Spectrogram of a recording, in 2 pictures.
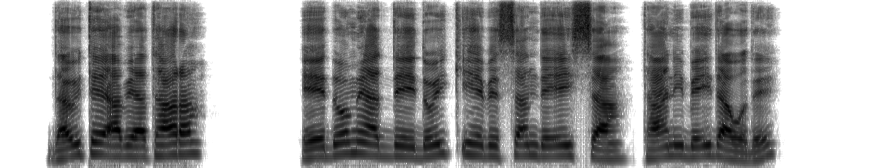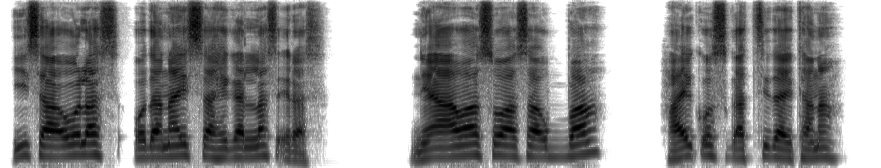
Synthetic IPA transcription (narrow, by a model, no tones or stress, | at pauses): d̪ɐwɪt̪ɛjɐbɛjɐt̪aːɾɐ | ʔe̞ːd̪o̞ːmɛɐd̪ːɛjd̪ɔjkʼːɪhɛbɛsːɐnd̪ɛʔɛjsːaːt̪aːnɪbɛʔɪd̪awɔd̪ɛ | ʔɪsaːʔoːlɐsɔd̪ɐnɐjsːɐhɛɡɐlːɐsɛ̰ɾɐ̰s | nɛaːwaːsɔːsaːʊbːaː | hɐjkʼːɔsɡɐt͡sːɪd̪ɐjt̪ɐnɐ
